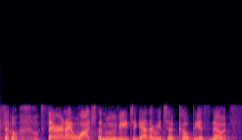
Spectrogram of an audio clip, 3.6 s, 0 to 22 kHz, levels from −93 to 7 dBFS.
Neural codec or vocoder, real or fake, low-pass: none; real; 5.4 kHz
